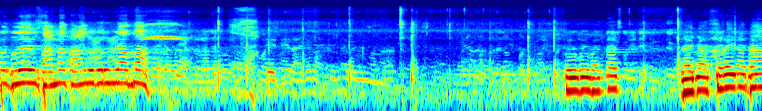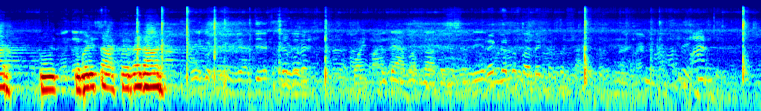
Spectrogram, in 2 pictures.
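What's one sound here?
A crowd chatters and calls out outdoors.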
